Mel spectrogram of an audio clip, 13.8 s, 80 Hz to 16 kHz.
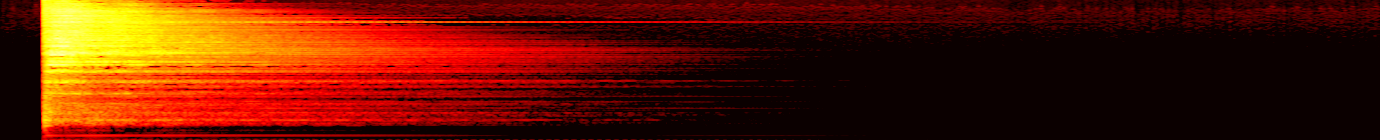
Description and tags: Paiste 2002 17" Crash Harder Hit - 2009 Year Cymbal
Paiste 2002 17" Crash Harder Hit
